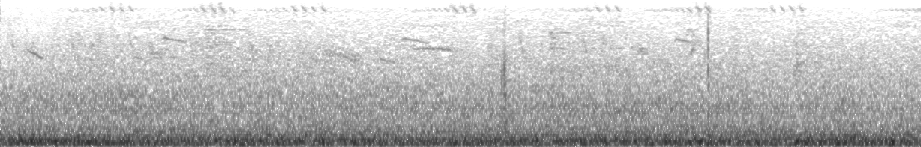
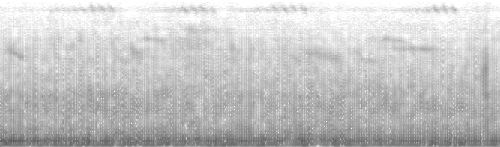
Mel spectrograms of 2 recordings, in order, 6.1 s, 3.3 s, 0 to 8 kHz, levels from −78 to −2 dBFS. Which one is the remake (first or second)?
second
